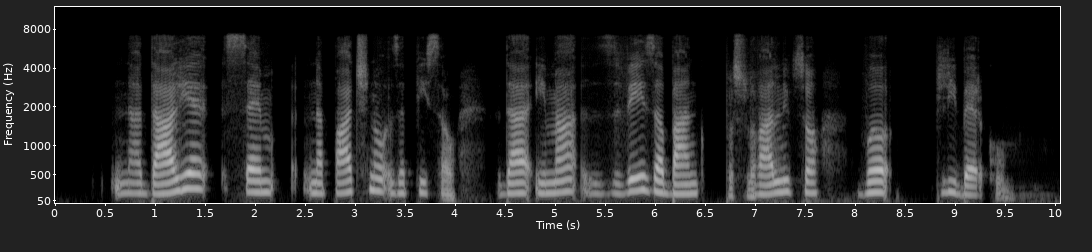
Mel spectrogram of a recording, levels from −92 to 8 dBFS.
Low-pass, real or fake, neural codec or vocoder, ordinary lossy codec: 7.2 kHz; fake; codec, 16 kHz, 0.5 kbps, X-Codec, HuBERT features, trained on LibriSpeech; none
